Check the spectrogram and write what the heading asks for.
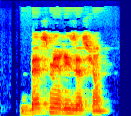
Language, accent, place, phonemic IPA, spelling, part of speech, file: French, France, Lyon, /bɛs.me.ʁi.za.sjɔ̃/, bessemérisation, noun, LL-Q150 (fra)-bessemérisation.wav
- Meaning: bessemerization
